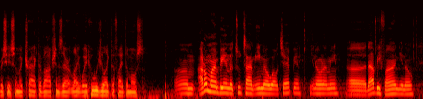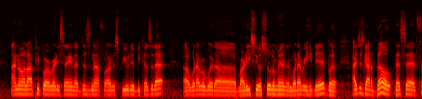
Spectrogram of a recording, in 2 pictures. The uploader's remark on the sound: POST-FIGHT PRESS CONFERENCE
